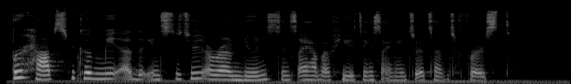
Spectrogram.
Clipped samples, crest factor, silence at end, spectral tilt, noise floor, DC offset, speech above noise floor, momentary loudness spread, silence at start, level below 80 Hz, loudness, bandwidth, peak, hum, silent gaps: under 0.1%; 18 dB; 0 s; -4 dB/octave; -56 dBFS; under 0.1%; 20 dB; 8 LU; 0.05 s; -64 dBFS; -36 LUFS; 16 kHz; -18 dBFS; none; none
